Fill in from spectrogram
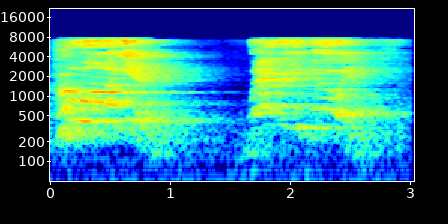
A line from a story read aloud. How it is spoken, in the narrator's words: this guard shouts again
